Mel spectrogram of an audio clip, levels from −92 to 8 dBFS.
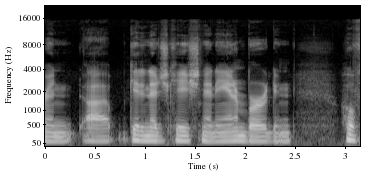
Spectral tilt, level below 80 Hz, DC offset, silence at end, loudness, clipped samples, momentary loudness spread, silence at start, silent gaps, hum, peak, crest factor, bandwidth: -5 dB/octave; -50 dBFS; under 0.1%; 0 s; -20 LUFS; under 0.1%; 7 LU; 0 s; none; none; -4 dBFS; 16 dB; 15 kHz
